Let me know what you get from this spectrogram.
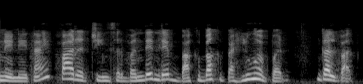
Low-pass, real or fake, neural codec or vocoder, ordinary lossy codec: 7.2 kHz; real; none; AAC, 32 kbps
